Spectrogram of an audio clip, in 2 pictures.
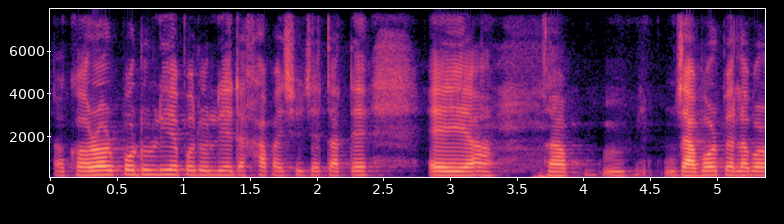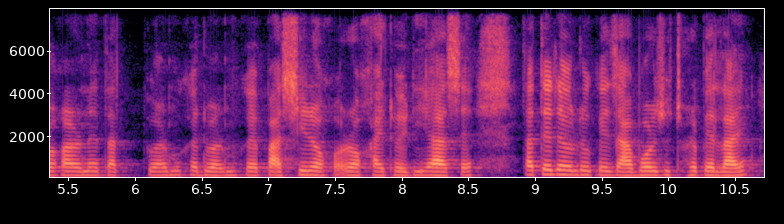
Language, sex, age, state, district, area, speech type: Assamese, female, 60+, Assam, Udalguri, rural, spontaneous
